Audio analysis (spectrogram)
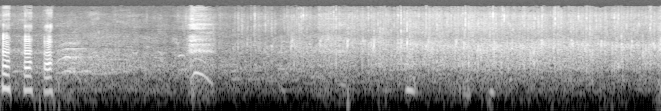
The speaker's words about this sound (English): Listen, you clap for that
